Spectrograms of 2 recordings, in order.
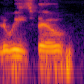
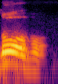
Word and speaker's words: Louisville: The way they pronounce it is Louisville. They pronounce it Louisville. Louisville.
